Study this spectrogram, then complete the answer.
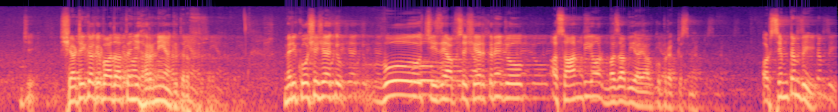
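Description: A man speaks with animation into a microphone, in a room with some echo.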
